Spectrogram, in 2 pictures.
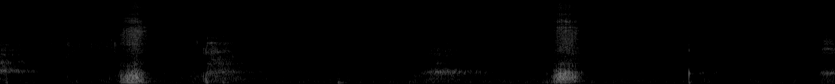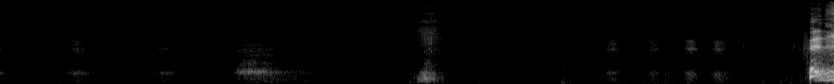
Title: Desperate itchy cold sneezes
